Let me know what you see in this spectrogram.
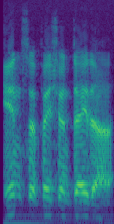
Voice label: insufficient data, robot; robot b9

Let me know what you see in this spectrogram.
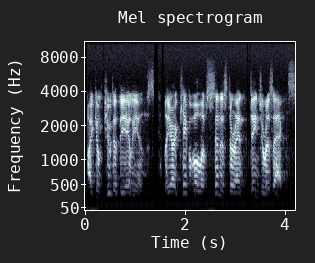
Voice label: sinister, robot; robot b9

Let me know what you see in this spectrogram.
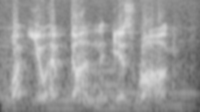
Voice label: What You Done Wrong, robot; robot b9

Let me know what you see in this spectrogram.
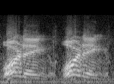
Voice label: warning, robot; robot b9

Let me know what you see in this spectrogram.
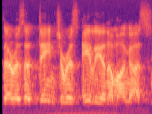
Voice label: dangerous alien, robot; robot b9

